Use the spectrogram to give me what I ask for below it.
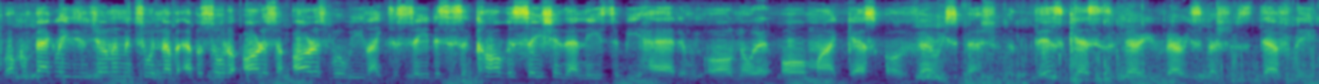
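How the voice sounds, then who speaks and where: A man's voice: medium pitch, steady tone, a little fast, few pauses. A man hosting an interview show, introducing his guest in a friendly way and asking questions with many ums and uhs. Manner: friendly, hesitant, many fillers. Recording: noticeable background noise.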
